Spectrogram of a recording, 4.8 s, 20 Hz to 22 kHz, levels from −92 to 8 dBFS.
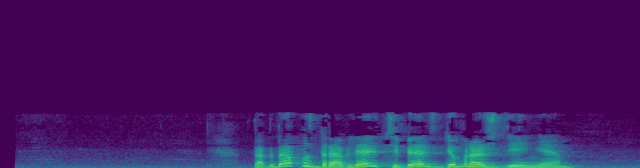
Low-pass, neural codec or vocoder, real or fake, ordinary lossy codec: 7.2 kHz; none; real; MP3, 32 kbps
